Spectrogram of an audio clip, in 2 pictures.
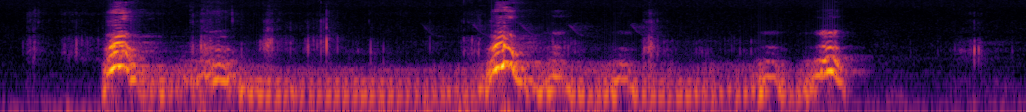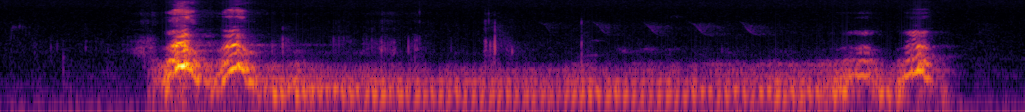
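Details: Rural dog barking loudly, one sharp bark every one to two seconds, sometimes two in quick succession, with a low droning hum filling the gaps and a short silent break midway.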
